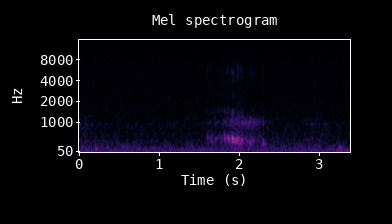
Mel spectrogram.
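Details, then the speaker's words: Lung auscultation with a small amount of fluid secretion in the alveoli: soft chest sound with a brief burst of fine crackling at the peak of inspiration as alveolar walls separate; crepitation. "если небольшое количество жидкого секрета появляется в альвеолах выслушивается крепитация она образуется при разливании стенок альвеол на высоте вдоха"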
